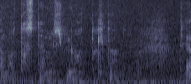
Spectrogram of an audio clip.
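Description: A man's voice, soft and low, close to a whisper, in a pause between louder speech.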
